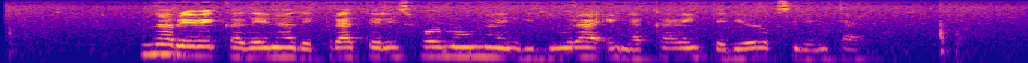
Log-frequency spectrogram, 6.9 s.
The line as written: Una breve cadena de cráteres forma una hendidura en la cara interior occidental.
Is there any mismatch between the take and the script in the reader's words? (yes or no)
no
